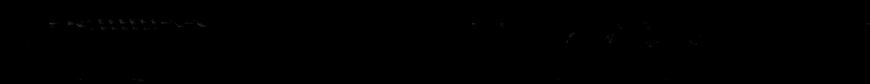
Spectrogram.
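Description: Faint songbird calling: a rapid high trill lasting about two seconds near the start, then a string of short chirps about halfway through.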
